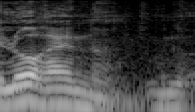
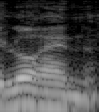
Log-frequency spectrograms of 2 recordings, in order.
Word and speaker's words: Lorraine: É Lorraine. A pronúncia é Lorraine.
